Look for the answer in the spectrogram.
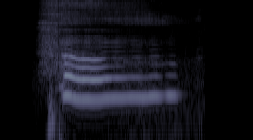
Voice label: sad, Nagging Wife

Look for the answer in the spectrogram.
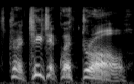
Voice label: "uh oh", War General; speech

